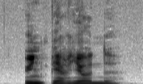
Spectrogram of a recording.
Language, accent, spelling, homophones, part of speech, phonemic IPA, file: French, France, période, périodes, noun, /pe.ʁjɔd/, Fr-période.ogg
- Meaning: 1. period; as in interval of time 2. era 3. point, locus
